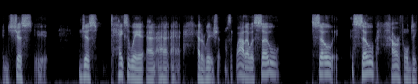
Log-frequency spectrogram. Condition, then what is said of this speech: Stuttering. And yes, I do stutter. So your audio is not buffering.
